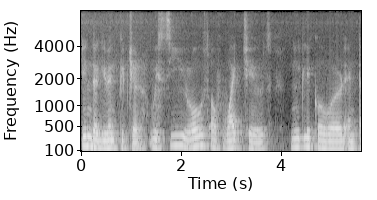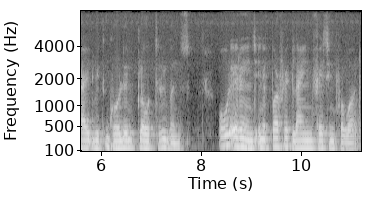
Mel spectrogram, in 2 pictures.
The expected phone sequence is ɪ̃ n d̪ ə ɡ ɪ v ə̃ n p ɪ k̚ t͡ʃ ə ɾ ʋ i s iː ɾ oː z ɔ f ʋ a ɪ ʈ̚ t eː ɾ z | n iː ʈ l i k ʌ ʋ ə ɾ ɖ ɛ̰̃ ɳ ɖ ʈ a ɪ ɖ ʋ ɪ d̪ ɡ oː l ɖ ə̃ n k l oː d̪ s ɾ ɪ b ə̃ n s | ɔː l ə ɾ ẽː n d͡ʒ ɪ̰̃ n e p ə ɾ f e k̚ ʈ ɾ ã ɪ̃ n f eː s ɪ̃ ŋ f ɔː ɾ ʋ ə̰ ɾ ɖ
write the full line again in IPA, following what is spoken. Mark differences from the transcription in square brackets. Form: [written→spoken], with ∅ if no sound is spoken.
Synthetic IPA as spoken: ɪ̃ n d̪ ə ɡ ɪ [v→ʋ] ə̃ n p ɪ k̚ t͡ʃ ə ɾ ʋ i s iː ɾ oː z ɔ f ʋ a ɪ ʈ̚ [t→t͡ʃ] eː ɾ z | n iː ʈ l i k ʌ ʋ ə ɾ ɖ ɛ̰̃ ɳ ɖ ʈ a ɪ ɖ ʋ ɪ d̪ ɡ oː l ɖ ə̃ n k l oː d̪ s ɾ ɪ b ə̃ n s | ɔː l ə ɾ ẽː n d͡ʒ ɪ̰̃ n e p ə ɾ f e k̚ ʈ [ɾ→l] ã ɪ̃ n f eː s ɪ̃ ŋ f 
